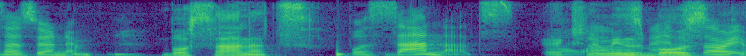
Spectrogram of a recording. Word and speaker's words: Bosanac: How do you pronounce her surname? Bosanac.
